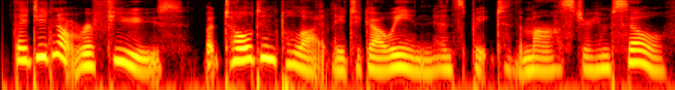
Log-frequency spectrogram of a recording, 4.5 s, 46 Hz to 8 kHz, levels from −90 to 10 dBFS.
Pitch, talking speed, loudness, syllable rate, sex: 185 Hz, 225 wpm, -19 LUFS, 5.7 syllables/s, female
